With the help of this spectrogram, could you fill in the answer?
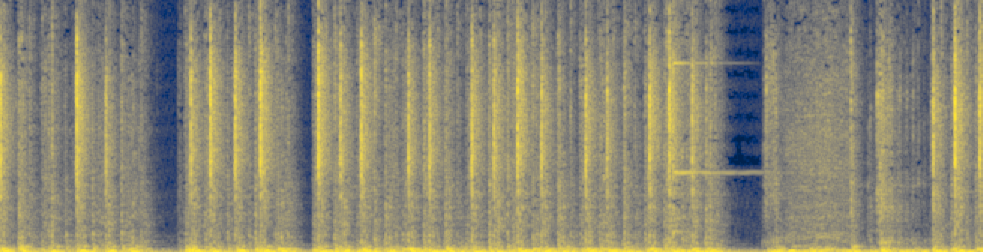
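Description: Fingertips with painted nails press the round keys of a light blue Smith-Corona Galaxie Twelve portable manual typewriter with a metal body, loaded with a sheet of paper and resting on a cloth-covered table. Continuous rapid clacks of the typebars striking carry bright, sharp snaps over a heavy low thump, broken by short pauses. A brief high ringing tone sounds just before the last pause.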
